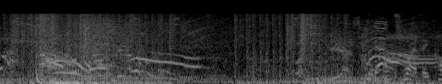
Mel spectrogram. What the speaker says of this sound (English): doesn't know about the alternate firing mode, which is this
